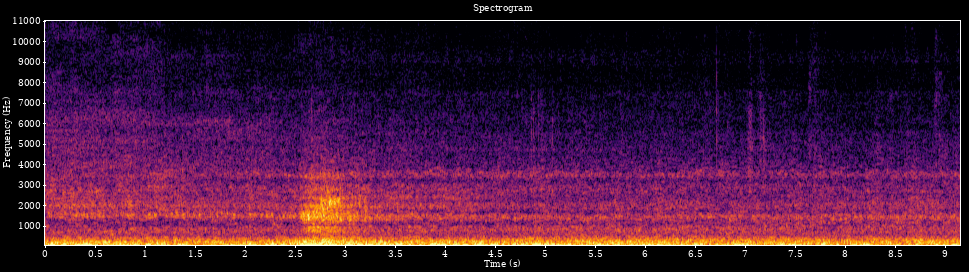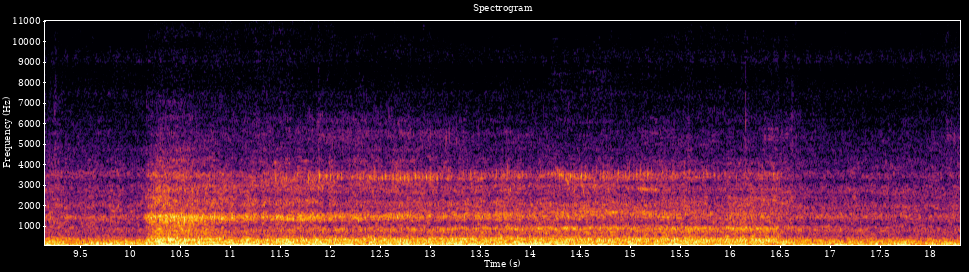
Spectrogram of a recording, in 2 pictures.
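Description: Diesel-electric locomotive-hauled train running with a steady low rumble. About ten seconds in it gets louder and a steady high whine joins in, fading out about six seconds later.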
